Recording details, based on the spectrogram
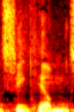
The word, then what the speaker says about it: Sikkim: That's how you pronounce it, Sikkim.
